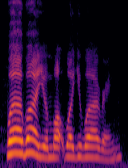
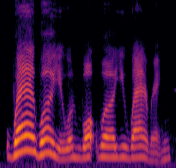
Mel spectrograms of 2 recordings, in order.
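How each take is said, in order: First: Where and were have the same vowel. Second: Where and were have different vowels.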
